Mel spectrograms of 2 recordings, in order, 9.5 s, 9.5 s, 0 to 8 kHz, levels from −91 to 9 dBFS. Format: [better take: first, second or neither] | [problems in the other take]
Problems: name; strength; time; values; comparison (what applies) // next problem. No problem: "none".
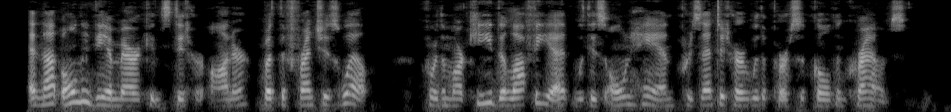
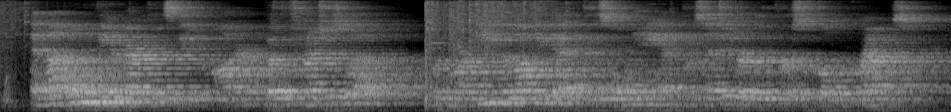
first | background sound (Shatter); 18 dB below the speech // room echo; dies away in 2.1 s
